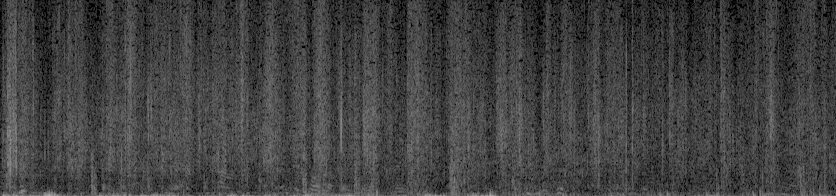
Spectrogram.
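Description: A group of people walk along a pavement with shuffling footsteps.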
